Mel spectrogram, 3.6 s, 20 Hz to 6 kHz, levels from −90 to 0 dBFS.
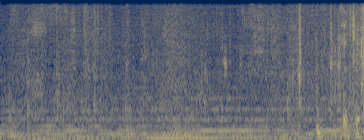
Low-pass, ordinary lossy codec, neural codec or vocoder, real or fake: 5.4 kHz; none; none; real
